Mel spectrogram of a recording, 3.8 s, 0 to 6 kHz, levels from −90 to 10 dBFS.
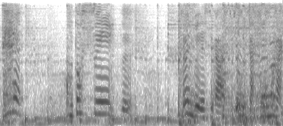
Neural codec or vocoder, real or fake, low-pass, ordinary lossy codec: codec, 44.1 kHz, 1.7 kbps, Pupu-Codec; fake; 5.4 kHz; none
